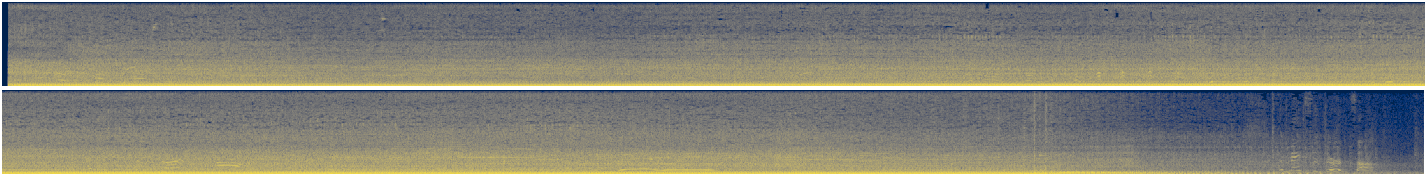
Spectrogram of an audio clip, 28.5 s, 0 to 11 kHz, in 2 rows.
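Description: Riding lawn tractor's small engine running steadily, then switched off about 24 seconds in, its pitch dropping as it winds down to a stop over a couple of seconds.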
